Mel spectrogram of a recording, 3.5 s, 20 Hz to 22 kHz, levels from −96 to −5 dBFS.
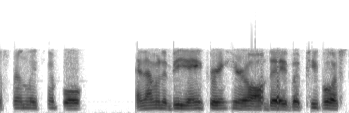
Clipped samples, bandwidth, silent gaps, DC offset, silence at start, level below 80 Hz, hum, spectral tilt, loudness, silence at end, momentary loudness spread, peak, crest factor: under 0.1%; 3.9 kHz; none; under 0.1%; 0.15 s; -86 dBFS; none; -8.5 dB/octave; -24 LUFS; 0.05 s; 11 LU; -6 dBFS; 18 dB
